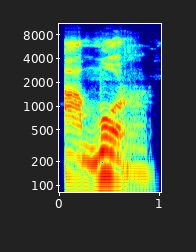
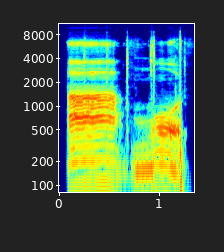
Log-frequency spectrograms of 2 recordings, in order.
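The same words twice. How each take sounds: First: Said in the usual way. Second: Amor slowly parted into a and mor; teacher's syllable-by-syllable amor; split into syllables. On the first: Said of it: "juntas forman la palabra amor". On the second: Shown as a demonstration. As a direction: say amor as two separate beats, a, then mor. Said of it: "En esta tiene dos sílabas".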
